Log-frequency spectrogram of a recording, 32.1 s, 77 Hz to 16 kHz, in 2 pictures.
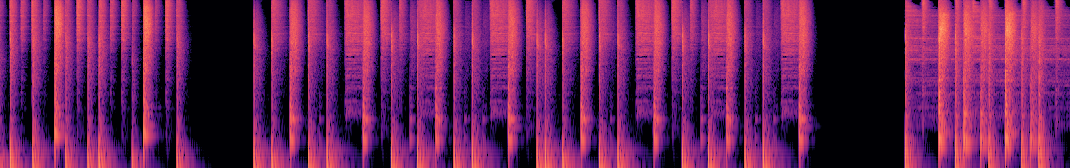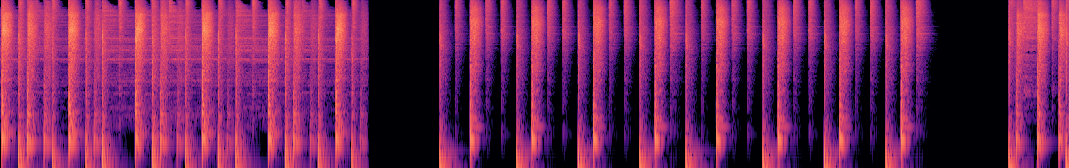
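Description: Sampled acoustic drum-kit grooves: full drum loops played back in turn, each several seconds long, with short silences between them. The tempo steps up from one loop to the next, from about 98 to about 130 bpm.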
